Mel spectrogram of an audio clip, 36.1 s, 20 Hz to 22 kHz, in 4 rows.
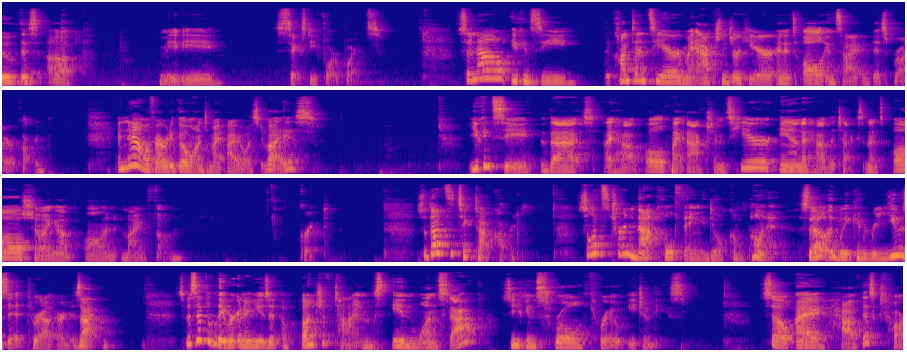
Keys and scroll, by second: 0.3 alt+shift+Up, 1.4 alt+Up, 11.7 shift+super+b.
